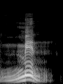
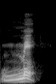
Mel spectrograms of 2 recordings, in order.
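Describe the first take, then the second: First: The word ends with a clearly sounded n consonant. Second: The word ends abruptly on a nasal vowel. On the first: The speaker calls it wrong. "you're going to say men" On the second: The speaker calls it right. "It stops uh, abruptly"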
